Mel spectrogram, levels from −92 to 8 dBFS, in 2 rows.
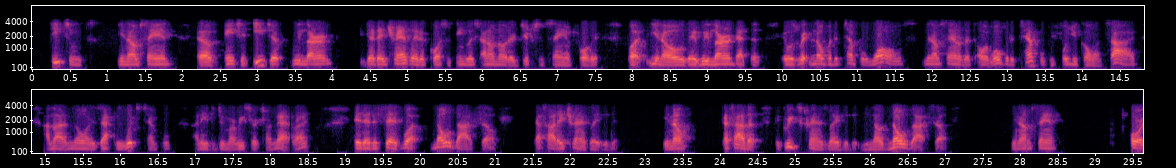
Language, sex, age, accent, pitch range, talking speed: English, male, 30-49, American, 105-130 Hz, 205 wpm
